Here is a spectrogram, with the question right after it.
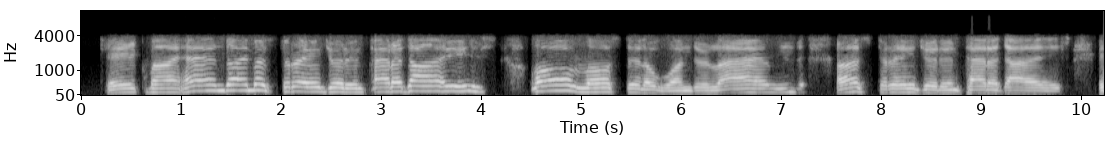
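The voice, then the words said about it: Sings in a makeshift accent. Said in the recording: “you got an accent there ... you got an accent with it, too ... You got a makeshift accent there, too.”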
